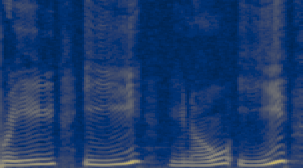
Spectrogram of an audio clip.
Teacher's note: There is a space between them because E is a vowel said with our mouth closed, and this is why F1 is low and is said with the front of our tongue. It's a front vowel, and this is why F2 is high, as we see, and there is a space between them.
